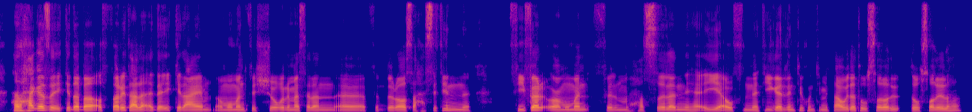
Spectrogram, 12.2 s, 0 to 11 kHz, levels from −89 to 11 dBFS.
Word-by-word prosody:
هل 145 Hz, 0 st, +6 dB
حاجة 170 Hz, +3 st, +7 dB
زي 150 Hz, -6 st, +1 dB
كده 140 Hz, +1 st, +4 dB
بقى 140 Hz, +1 st, +6 dB
أثّرِت 135 Hz, +3 st, +3 dB
على 120 Hz, 0 st, +5 dB
أدائِك 130 Hz, +2 st, -3 dB
العام 115 Hz, +2 st, +1 dB
عمومًا 115 Hz, +2 st, -4 dB
في 120 Hz, -, -17 dB
الشُغل 120 Hz, 0 st, -5 dB
مثلًا، 110 Hz, -1 st, -4 dB
آآ 110 Hz, -1 st, -3 dB
في -, -, -30 dB
الدراسة، 115 Hz, +3 st, -2 dB
حسّيتِ 135 Hz, +7 st, -5 dB
إن 135 Hz, -8 st, -6 dB, 0.5 s
فيه 140 Hz, -, -7 dB
فَرْق 155 Hz, 0 st, +6 dB
عمومًا 135 Hz, +4 st, -1 dB, 0.2 s
في -, -, -8 dB
المُحصِّلة 120 Hz, +2 st, -4 dB
النهائية 120 Hz, +1 st, -3 dB
أو 115 Hz, -, +1 dB
في -, -, -16 dB
النتيجة 115 Hz, +6 st, -2 dB
اللي 125 Hz, -1 st, -2 dB
أنتِ 135 Hz, +2 st, -11 dB
كنتِ 120 Hz, -4 st, -15 dB
متعوّدة 115 Hz, +3 st, -1 dB
توصلل 125 Hz, -1 st, -2 dB
توصلي 120 Hz, +1 st, -2 dB
لها؟ 135 Hz, +2 st, -5 dB
120 Hz, 170 wpm, -23 LUFS, 115-135 Hz, 0.5 s, حاجة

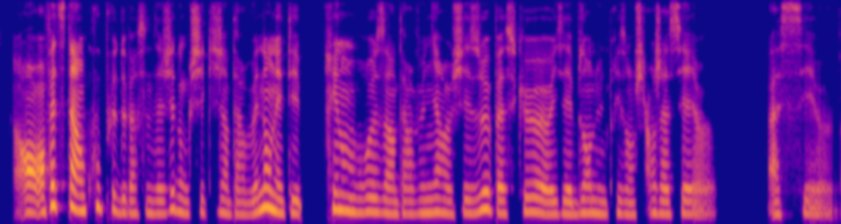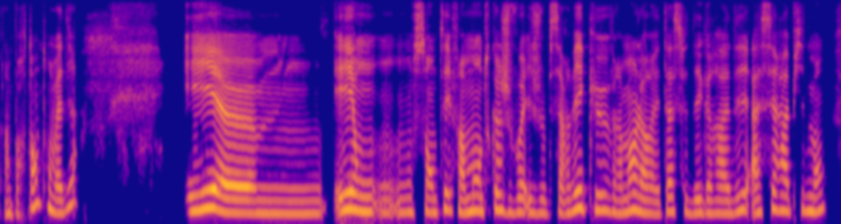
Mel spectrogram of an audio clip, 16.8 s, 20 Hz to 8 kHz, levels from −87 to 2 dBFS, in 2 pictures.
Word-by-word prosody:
en 185 Hz, 0 st, +5 dB
en 190 Hz, -, +6 dB
fait, 275 Hz, +2 st, +4 dB
c'était 275 Hz, -, +6 dB
un 205 Hz, -, +6 dB
couple 225 Hz, -1 st, -5 dB
de 180 Hz, -, -6 dB
personnes 170 Hz, 0 st, -8 dB
âgées, 165 Hz, +7 st, -4 dB
donc 180 Hz, -3 st, -7 dB
chez 185 Hz, -, -4 dB
qui 190 Hz, -, -11 dB
j'intervenais. 170 Hz, +4 st, -2 dB
On 240 Hz, -3 st, +6 dB
était 175 Hz, -2 st, -3 dB, 0.2 s
très 225 Hz, -, -2 dB
nombreuses 190 Hz, -3 st, -2 dB
à -, -, -2 dB
intervenir, 170 Hz, +2 st, -6 dB
heu, 170 Hz, -, -6 dB
chez 175 Hz, +4 st, -5 dB
eux. 230 Hz, 0 st, +2 dB
Parce 170 Hz, -4 st, -3 dB
que, -, -, -9 dB
heu, 175 Hz, -4 st, -1 dB
ils 165 Hz, +1 st, -9 dB
avaient 160 Hz, -1 st, -2 dB
besoin 175 Hz, +2 st, -5 dB
d'une 165 Hz, -2 st, -7 dB
prise 170 Hz, 0 st, -11 dB
en 155 Hz, -, -8 dB
charge 175 Hz, +3 st, -7 dB
assez, 165 Hz, +1 st, -4 dB
heu, -, -, -7 dB, 0.6 s
assez, 85 Hz, -, -7 dB
heu, 80 Hz, 0 st, -10 dB, 0.2 s
importante, 205 Hz, -, -4 dB
on -, -, +3 dB
va 175 Hz, -, +1 dB
dire 285 Hz, -, -4 dB, 1.1 s
et 215 Hz, +5 st, +7 dB
hem, 170 Hz, -3 st, +5 dB
et 220 Hz, +4 st, +7 dB
on -, -, +4 dB
on 195 Hz, -3 st, -2 dB
on -, -, -4 dB
sentait, 185 Hz, +3 st, -2 dB
enfin, 200 Hz, -4 st, 0 dB
moi 200 Hz, +3 st, +1 dB
en -, -, +1 dB
tout -, -, -7 dB
cas, 220 Hz, -, +2 dB
je 190 Hz, -3 st, -1 dB
vois 185 Hz, +1 st, -2 dB
j'observais 175 Hz, +5 st, 0 dB
que 210 Hz, -, -4 dB
vraiment, 200 Hz, 0 st, 0 dB
leur 180 Hz, -4 st, +1 dB
état 170 Hz, +4 st, -3 dB
se 195 Hz, 0 st, -7 dB
dégradait 175 Hz, +3 st, -3 dB
assez 185 Hz, +6 st, -1 dB
rapidement 205 Hz, 0 st, -2 dB
180 Hz, 225 wpm, -23 LUFS, 170-200 Hz, 1.1 s, et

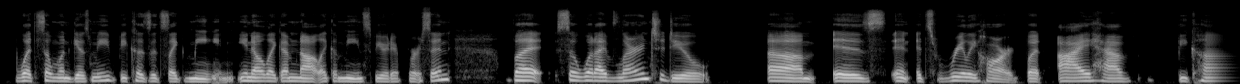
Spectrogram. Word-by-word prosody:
what 160 Hz, 0 st, 0 dB
someone 155 Hz, -5 st, 0 dB
gives 145 Hz, -1 st, -1 dB
me 175 Hz, +3 st, 0 dB
because 150 Hz, -3 st, -3 dB
it's, 145 Hz, -, -4 dB
like, 135 Hz, -1 st, -1 dB
mean. 135 Hz, -3 st, 0 dB
You 170 Hz, -, 0 dB
know? 160 Hz, -1 st, +4 dB
Like, 155 Hz, -2 st, -1 dB
I'm 155 Hz, +1 st, +1 dB
not 140 Hz, -2 st, +3 dB
like 145 Hz, -, -3 dB
a 150 Hz, -, -3 dB
mean-spirited 140 Hz, -1 st, -1 dB
person. 175 Hz, -, -1 dB, 0.6 s
But, 185 Hz, +4 st, +4 dB
so 195 Hz, -, 0 dB
what 180 Hz, 0 st, +1 dB
I've 165 Hz, -3 st, +2 dB
learned 200 Hz, +11 st, +2 dB
to 220 Hz, -, -4 dB
do, 140 Hz, -6 st, 0 dB, 0.6 s
um, 150 Hz, -4 st, +4 dB, 0.2 s
is 150 Hz, -2 st, +2 dB
and 160 Hz, -2 st, 0 dB
it's 145 Hz, -, -5 dB
really 165 Hz, +3 st, +1 dB
hard. 140 Hz, -7 st, -3 dB
But 140 Hz, -2 st, -1 dB
I 155 Hz, +1 st, +3 dB
have 140 Hz, -5 st, -1 dB, 0.5 s
become, 155 Hz, 0 st, -4 dB
155 Hz, 165 wpm, -21 LUFS, 140-170 Hz, 0.6 s, know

